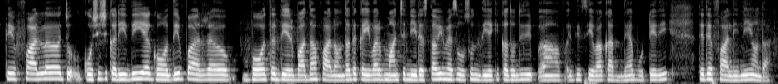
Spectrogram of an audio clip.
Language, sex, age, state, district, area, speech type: Punjabi, female, 30-45, Punjab, Tarn Taran, urban, spontaneous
